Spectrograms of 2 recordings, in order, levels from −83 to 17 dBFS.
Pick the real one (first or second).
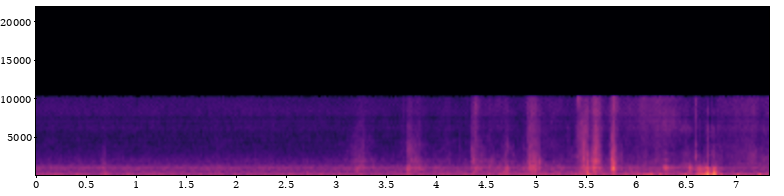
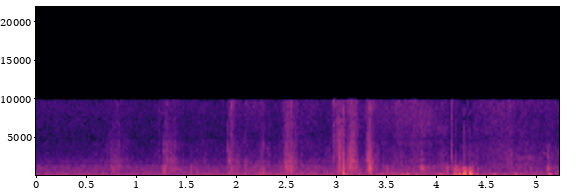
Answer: second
